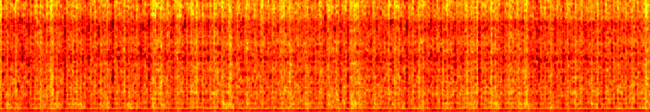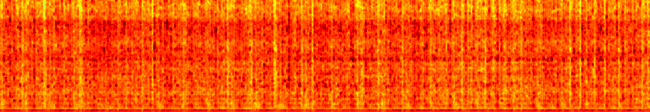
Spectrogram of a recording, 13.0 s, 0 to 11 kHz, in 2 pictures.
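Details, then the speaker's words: Chevy C10 truck sitting for decades, first start, idling on full choke with key start: a steady idle with a busy, slightly ragged clatter; the cause of the roughness is unclear. "she doesn't like anything less than full choke I reckon the least we can do is just enjoy the fact that I can turn it over with the key"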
